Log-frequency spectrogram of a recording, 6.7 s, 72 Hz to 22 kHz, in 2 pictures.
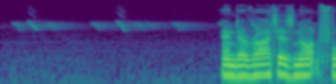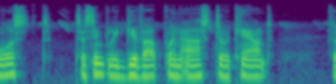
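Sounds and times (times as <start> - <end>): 
background hiss: 0.0 - 6.7
bright high-pitched whistling bird calls with descending chirp: 0.0 - 6.7
speech: 2.2 - 6.7.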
